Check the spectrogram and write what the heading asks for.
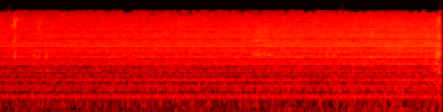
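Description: Steady electrical mains hum with many overtones.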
